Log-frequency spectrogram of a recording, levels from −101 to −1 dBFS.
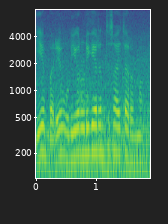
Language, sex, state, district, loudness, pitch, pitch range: Kannada, male, Karnataka, Raichur, -16 LUFS, 195 Hz, 175-200 Hz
